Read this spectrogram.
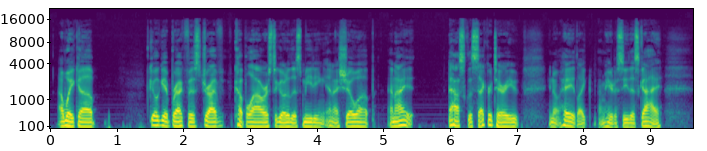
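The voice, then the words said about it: Hoarse, raspy voice. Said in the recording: “my voice was gone ... It's just voice ... listen to this raspiness today”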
